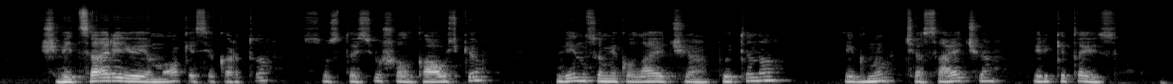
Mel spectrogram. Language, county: Lithuanian, Klaipėda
